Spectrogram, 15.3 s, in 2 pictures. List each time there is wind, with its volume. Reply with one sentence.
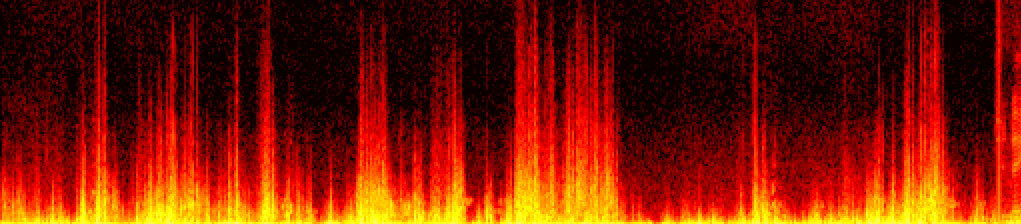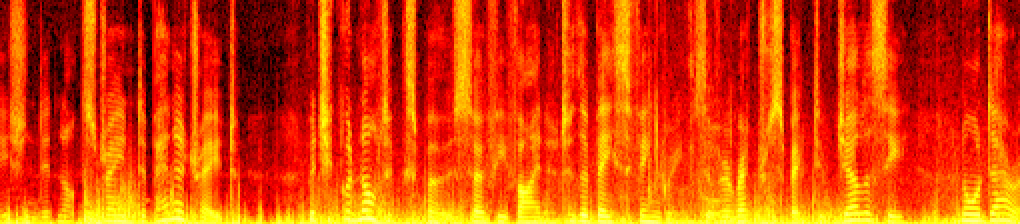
You can hear the wind from 0.0 to 15.2 s, at a steady volume.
